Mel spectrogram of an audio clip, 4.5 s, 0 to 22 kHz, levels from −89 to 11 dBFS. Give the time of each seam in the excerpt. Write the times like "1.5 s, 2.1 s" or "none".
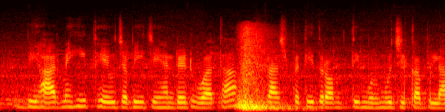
2.6 s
